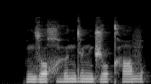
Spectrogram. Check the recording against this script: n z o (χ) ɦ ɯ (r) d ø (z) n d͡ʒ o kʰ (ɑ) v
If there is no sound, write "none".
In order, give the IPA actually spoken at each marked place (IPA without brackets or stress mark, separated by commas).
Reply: χ, n, none, ɑ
